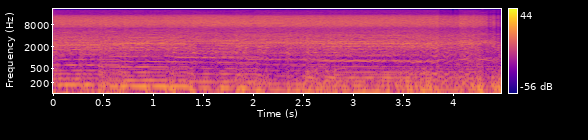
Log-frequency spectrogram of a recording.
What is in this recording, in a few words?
echo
